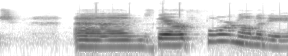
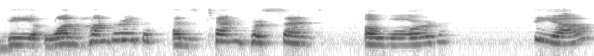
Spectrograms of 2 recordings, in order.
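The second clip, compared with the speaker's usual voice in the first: winner announcement; 6 semitones higher than usual. Acted.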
